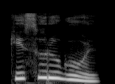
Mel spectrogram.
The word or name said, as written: ಕೆಸರಕಲ್ಲು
